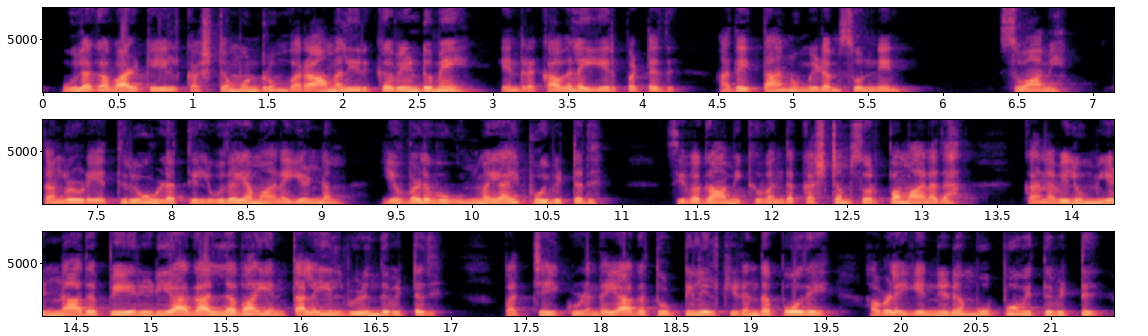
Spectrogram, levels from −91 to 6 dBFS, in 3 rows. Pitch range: 170-235 Hz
